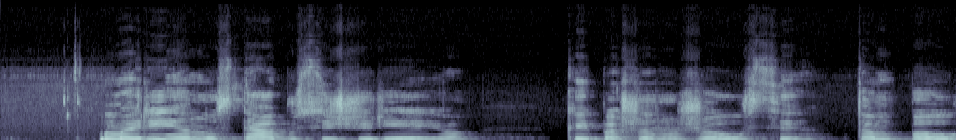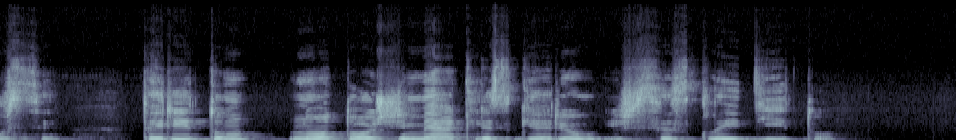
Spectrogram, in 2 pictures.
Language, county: Lithuanian, Vilnius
